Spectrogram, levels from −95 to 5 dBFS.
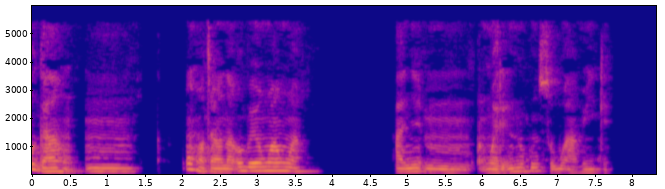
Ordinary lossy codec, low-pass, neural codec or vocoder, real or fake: MP3, 32 kbps; 5.4 kHz; none; real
